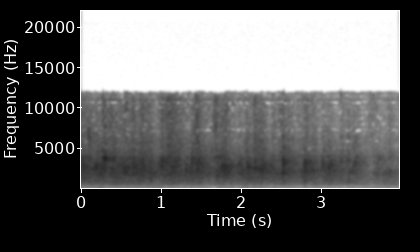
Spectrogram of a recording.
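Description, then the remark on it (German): Sustained applause from a crowd, a dense steady wash of many hands clapping at even loudness for about four seconds, tapering slightly at the end, with no voices standing out. “Wow, Applaus.”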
